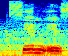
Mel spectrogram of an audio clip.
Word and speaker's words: Sinixt: The way we pronounce our our name is sin is the place a is a bull trout on end is the people the place of the bull trout people.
